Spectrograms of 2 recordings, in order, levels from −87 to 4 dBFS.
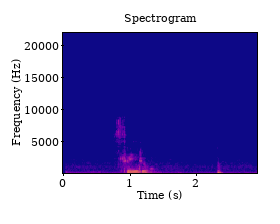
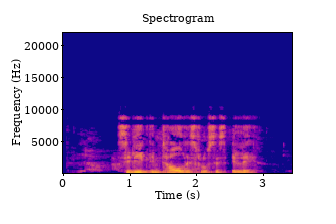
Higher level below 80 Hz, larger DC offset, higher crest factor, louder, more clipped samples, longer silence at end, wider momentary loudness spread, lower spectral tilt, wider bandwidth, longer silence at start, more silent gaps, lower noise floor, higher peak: about the same, -56 dBFS vs -52 dBFS; neither; about the same, 22 dB vs 18 dB; second, -41 LUFS vs -20 LUFS; neither; about the same, 0.55 s vs 0.55 s; first, 19 LU vs 9 LU; first, -8 dB/octave vs -5 dB/octave; about the same, 9 kHz vs 9.4 kHz; first, 0.8 s vs 0.35 s; neither; first, -73 dBFS vs -45 dBFS; second, -24 dBFS vs -4 dBFS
